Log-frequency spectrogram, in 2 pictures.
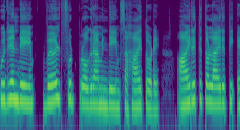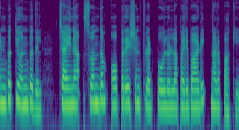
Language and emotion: Malayalam, neutral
